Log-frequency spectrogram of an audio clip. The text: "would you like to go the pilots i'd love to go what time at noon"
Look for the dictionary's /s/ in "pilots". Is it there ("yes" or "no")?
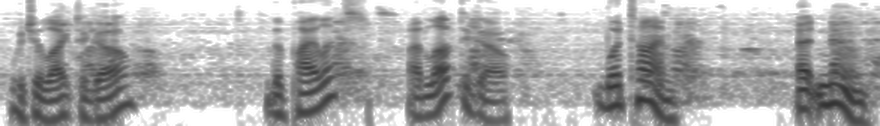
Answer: yes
